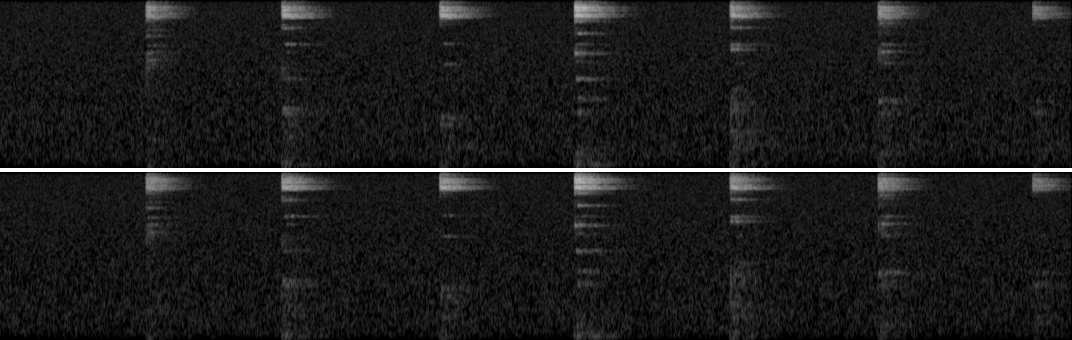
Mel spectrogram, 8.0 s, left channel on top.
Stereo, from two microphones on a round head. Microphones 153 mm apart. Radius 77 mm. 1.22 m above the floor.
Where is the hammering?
Centre (ahead or behind), 6 m.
